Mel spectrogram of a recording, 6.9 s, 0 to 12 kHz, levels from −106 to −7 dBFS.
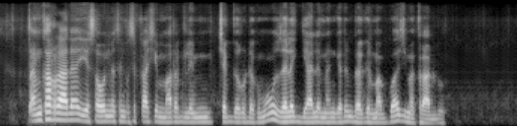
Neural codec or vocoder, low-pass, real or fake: codec, 24 kHz, 1.2 kbps, DualCodec; 10.8 kHz; fake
